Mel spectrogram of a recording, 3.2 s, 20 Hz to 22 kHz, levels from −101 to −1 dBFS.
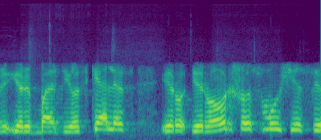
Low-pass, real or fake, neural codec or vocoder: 19.8 kHz; real; none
